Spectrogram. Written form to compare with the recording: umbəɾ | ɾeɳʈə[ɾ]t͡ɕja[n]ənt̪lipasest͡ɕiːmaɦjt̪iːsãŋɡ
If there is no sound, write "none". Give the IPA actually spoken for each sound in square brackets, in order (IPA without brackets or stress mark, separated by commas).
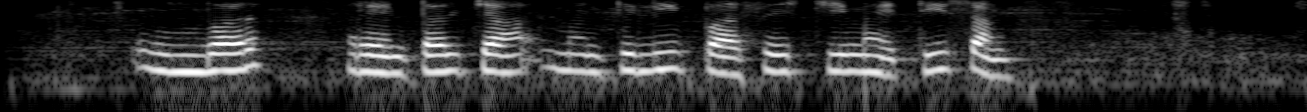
l, m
